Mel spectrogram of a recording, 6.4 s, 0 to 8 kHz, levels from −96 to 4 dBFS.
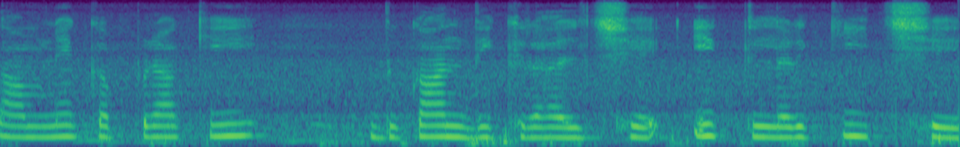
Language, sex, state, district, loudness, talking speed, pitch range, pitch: Maithili, female, Bihar, Begusarai, -24 LUFS, 95 wpm, 215-230 Hz, 220 Hz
